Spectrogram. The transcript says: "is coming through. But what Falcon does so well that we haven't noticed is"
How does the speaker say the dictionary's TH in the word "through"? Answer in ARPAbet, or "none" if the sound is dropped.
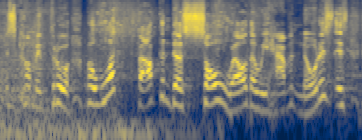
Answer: TH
